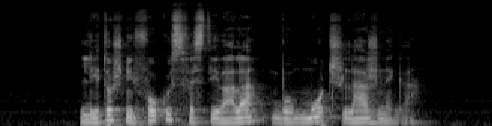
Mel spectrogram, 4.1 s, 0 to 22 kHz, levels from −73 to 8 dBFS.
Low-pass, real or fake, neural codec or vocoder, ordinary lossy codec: none; real; none; none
